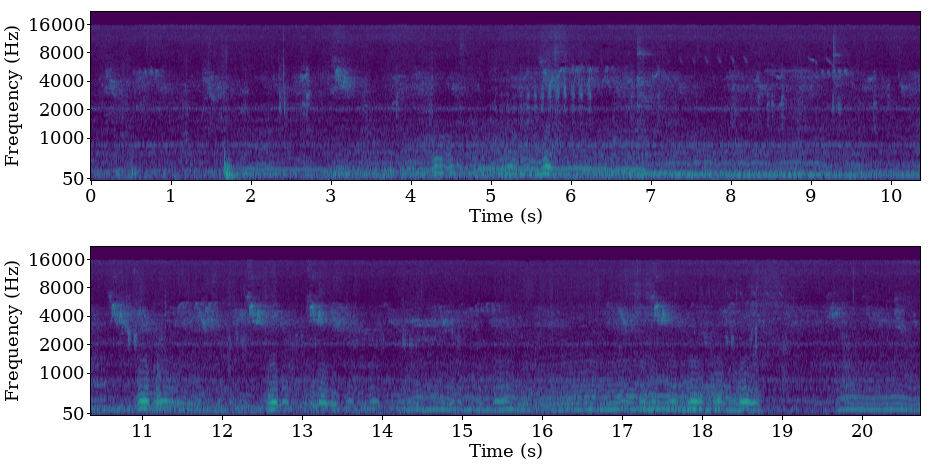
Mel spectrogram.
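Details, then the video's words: Paper wasps in flight, their wingbeats giving a low, droning buzz with stacked harmonic bands that waver in pitch as they move about, with a few faint brief ticks and rustles higher up. "Paper wasps in flight. Feldwespen im Flug"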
